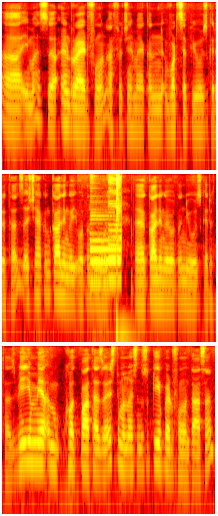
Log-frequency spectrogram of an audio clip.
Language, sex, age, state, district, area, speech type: Kashmiri, male, 18-30, Jammu and Kashmir, Shopian, rural, spontaneous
